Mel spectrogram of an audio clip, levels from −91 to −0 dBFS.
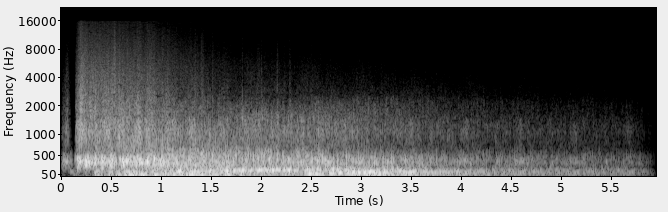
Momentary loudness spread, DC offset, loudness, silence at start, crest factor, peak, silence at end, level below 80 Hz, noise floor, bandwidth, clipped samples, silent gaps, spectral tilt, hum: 21 LU; under 0.1%; -18 LUFS; 0 s; 16 dB; -2 dBFS; 0.25 s; -24 dBFS; -44 dBFS; 8.2 kHz; under 0.1%; none; -10 dB/octave; none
